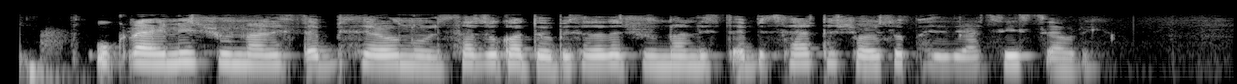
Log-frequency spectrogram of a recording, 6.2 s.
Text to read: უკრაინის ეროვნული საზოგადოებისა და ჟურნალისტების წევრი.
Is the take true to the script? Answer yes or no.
no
